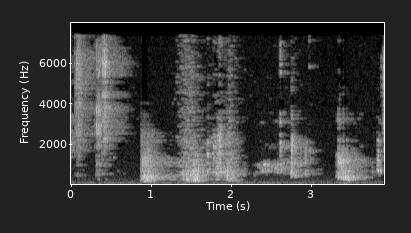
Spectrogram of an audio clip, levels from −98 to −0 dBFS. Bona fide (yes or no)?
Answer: yes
